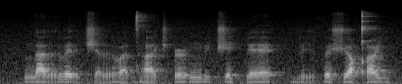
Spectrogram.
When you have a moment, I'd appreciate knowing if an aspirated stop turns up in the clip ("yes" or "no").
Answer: no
